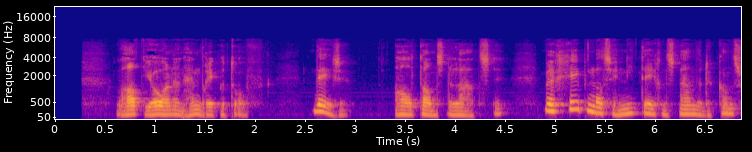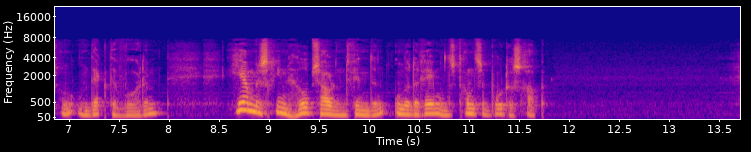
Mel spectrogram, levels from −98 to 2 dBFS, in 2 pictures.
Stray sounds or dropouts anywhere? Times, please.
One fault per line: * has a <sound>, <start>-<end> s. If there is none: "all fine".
all fine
